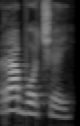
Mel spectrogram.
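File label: "рабочӧй", Komi, female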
